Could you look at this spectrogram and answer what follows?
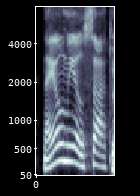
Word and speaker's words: Naomi Osaka: Naomi Osaka.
